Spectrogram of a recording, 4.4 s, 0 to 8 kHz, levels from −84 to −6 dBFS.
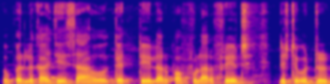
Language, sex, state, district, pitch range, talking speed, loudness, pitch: Odia, male, Odisha, Nuapada, 155-160 Hz, 150 wpm, -14 LUFS, 160 Hz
